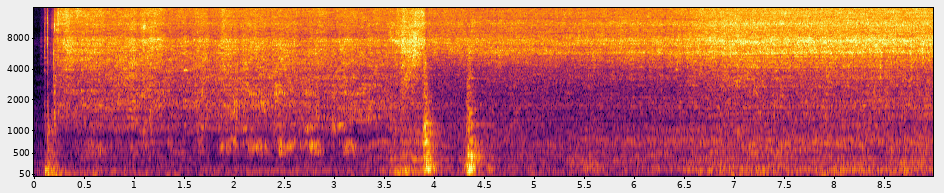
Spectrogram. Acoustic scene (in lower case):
kitchen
